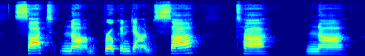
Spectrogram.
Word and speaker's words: Sat Nam: So we're splitting it into 4 syllables. And to give you something tactile, meaning touch, to focus on, each syllable will be each finger. Thumb to index, thumb to middle, thumb to ring, thumb to pinky, while you say the 4 syllables sa, ta, na, ma.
